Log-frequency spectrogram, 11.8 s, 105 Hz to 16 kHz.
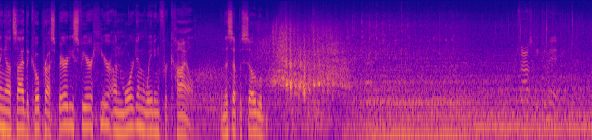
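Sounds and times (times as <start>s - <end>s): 
speech: 0.0s - 5.7s
truck engine rumbling as the truck pulls up to park: 0.0s - 11.8s.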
